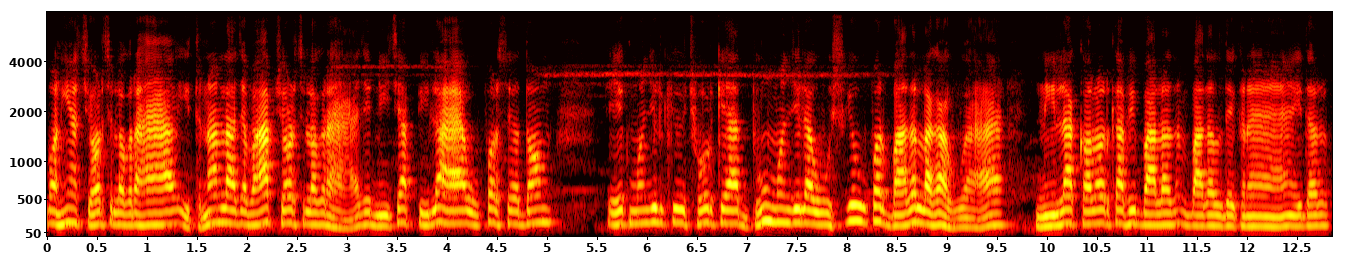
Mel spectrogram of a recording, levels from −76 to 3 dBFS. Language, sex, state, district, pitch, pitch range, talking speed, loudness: Hindi, male, Bihar, Sitamarhi, 165 Hz, 145-180 Hz, 200 wpm, -19 LUFS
